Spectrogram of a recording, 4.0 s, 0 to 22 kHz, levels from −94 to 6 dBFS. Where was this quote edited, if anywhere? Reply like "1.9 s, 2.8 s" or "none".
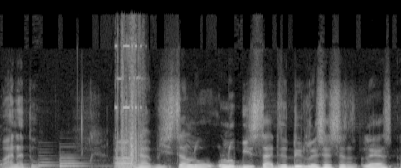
1.3 s

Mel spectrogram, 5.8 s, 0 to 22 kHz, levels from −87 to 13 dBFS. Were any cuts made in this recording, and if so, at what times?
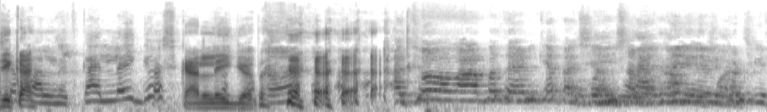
2.9 s

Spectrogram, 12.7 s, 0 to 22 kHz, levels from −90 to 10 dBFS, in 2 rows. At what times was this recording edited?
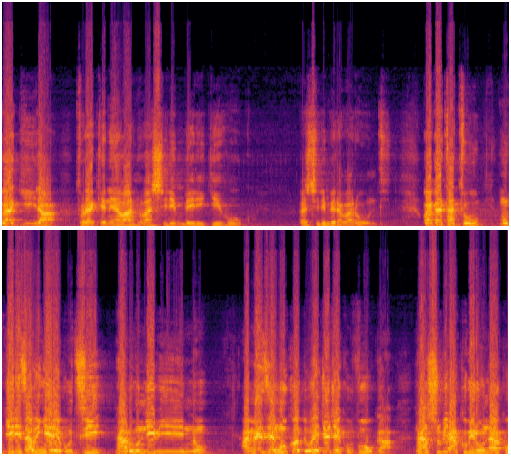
none

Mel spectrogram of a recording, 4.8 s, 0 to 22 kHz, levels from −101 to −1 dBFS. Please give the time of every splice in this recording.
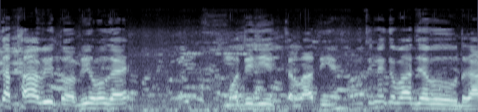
3.8 s

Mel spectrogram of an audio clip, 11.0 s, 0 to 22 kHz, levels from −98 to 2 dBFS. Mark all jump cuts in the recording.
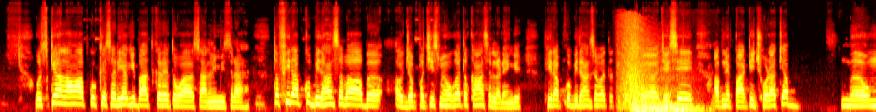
8.0 s

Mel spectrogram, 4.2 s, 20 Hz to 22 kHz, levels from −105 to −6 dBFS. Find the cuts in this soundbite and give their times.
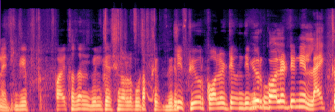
2.2 s

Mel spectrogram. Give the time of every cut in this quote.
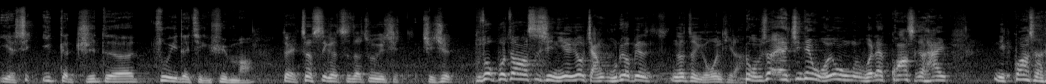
4.8 s, 7.5 s

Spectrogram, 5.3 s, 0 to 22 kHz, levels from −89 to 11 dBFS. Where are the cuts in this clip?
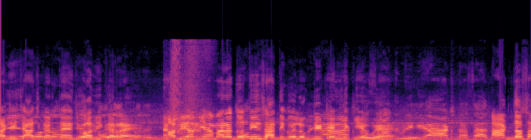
1.5 s

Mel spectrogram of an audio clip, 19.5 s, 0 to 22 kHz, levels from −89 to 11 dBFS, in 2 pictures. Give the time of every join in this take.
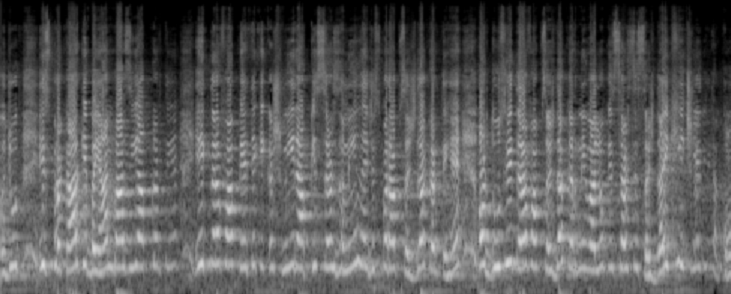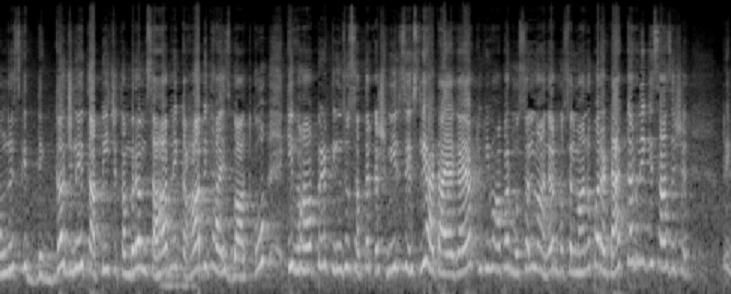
9.6 s

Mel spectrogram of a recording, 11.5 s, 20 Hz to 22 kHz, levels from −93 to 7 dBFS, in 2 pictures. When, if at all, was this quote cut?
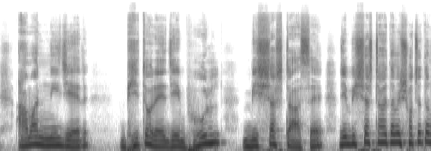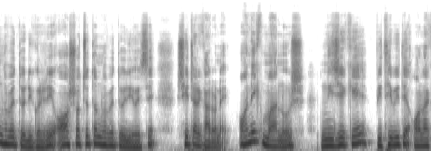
8.8 s

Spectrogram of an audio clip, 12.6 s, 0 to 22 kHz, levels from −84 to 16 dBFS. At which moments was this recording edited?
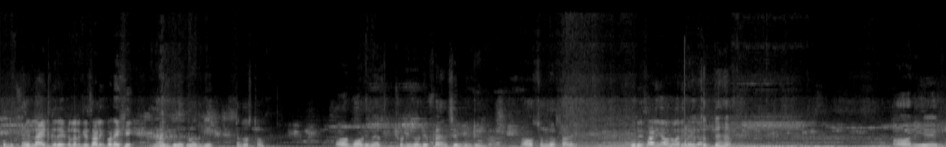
3.1 s, 9.1 s

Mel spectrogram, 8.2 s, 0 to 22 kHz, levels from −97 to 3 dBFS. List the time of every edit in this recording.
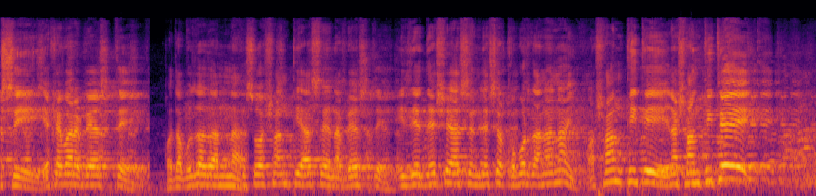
1.5 s, 2.5 s, 3.9 s, 5.9 s

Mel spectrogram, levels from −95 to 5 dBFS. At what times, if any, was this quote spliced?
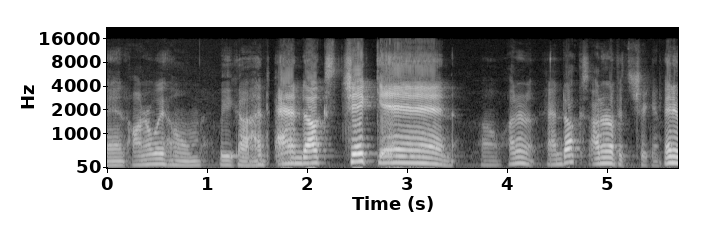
none

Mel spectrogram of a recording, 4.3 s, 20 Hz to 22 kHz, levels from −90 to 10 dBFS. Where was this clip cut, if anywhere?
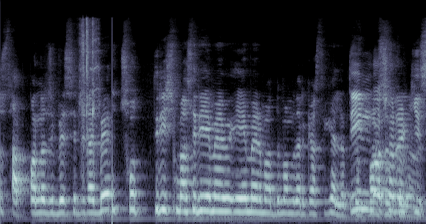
1.2 s

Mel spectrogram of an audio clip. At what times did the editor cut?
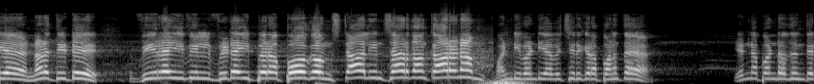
4.9 s

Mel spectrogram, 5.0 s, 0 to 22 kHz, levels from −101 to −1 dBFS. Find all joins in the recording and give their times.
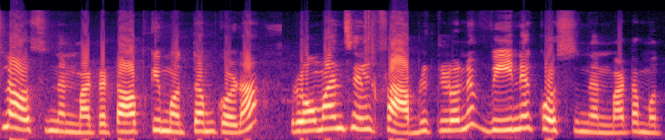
2.1 s

